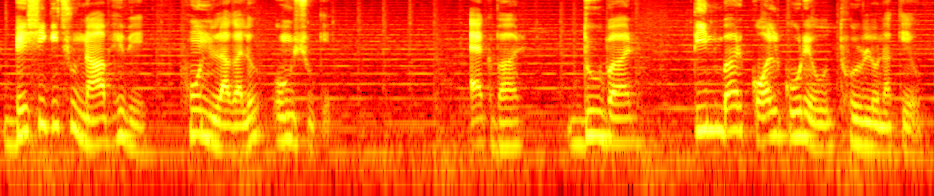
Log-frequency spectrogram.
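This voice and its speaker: A man narrating a thriller audio story in a dramatic, suspenseful style with measured pauses. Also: medium pitch, lively intonation, soft background music.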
